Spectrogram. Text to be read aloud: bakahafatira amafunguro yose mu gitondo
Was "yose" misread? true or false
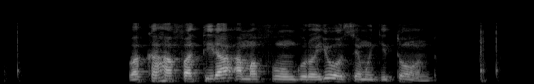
false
